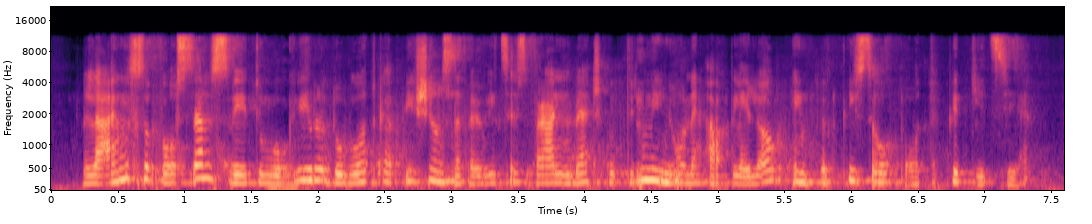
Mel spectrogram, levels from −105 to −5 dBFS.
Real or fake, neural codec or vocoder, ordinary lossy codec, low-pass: fake; codec, 24 kHz, 1.5 kbps, HILCodec; none; none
